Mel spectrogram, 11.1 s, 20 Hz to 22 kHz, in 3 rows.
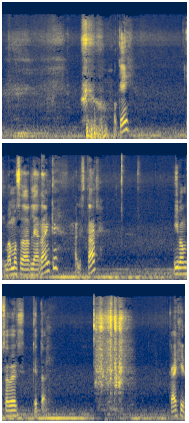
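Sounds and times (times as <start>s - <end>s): electric starter cranking engine: 9.2s - 10.1s.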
